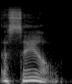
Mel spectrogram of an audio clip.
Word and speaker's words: Assael: recent new acquaintance of mine please welcome sam a sale hi to the studio so thankful to be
